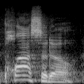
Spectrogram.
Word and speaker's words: Placido: and I asked him one time how to pronounce his name, and he said Placido.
